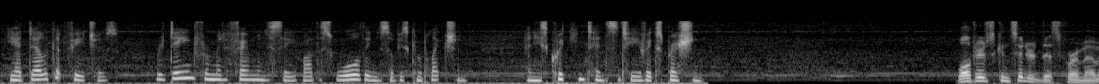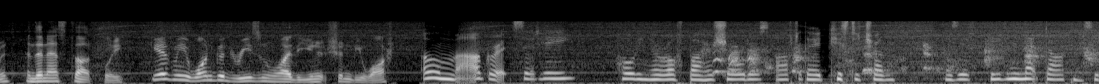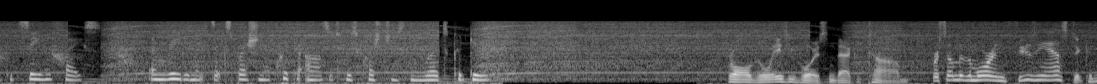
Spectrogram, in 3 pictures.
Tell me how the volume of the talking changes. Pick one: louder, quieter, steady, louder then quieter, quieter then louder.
steady.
